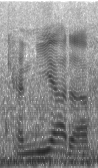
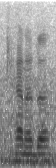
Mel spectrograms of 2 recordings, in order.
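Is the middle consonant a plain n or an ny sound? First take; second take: ny; n. First: The middle consonant is an ny sound. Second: The middle consonant is a plain n sound. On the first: The speaker calls it right. "pronounced like a nya sound" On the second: The speaker calls it wrong. "not Canada. Definitely not that"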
